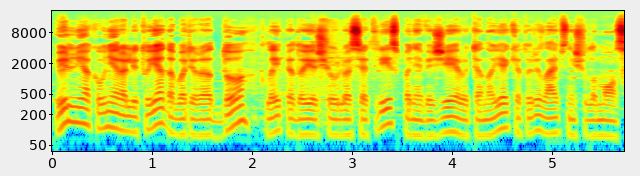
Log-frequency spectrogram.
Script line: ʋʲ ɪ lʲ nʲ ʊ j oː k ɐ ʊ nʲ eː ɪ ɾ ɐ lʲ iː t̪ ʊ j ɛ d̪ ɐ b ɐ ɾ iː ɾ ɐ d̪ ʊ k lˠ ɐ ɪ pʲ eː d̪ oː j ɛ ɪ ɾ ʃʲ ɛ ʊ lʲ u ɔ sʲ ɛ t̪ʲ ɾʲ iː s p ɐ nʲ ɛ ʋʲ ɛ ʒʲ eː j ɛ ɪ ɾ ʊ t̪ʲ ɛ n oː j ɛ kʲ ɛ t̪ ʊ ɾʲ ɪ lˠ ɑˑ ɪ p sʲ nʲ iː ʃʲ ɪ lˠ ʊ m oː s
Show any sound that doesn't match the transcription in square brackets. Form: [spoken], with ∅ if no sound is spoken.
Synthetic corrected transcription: ʋʲ ɪ lʲ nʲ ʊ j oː k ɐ ʊ nʲ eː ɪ ɾ ɐ lʲ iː t̪ ʊ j ɛ d̪ ɐ b ɐ ɾ iː ɾ ɐ d̪ ʊ k lˠ ɐ ɪ pʲ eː d̪ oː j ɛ ɪ ɾ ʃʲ ɛ ʊ lʲ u ɔ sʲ ɛ t̪ʲ ɾʲ iː s p ɐ nʲ ɛ ʋʲ ɛ ʒʲ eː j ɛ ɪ ɾ ʊ t̪ʲ ɛ n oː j ɛ kʲ ɛ t̪ ʊ ɾʲ ɪ lˠ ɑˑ ɪ p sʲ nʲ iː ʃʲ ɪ lˠ ʊ m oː s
